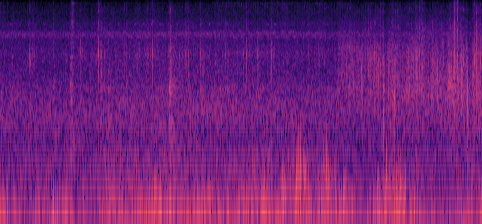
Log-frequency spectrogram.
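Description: Wind rumbling on the microphone while a bicycle rolls across wooden footbridge boards with scattered light clicks. About four seconds in the tyres reach a gravel path, and a crunching of gravel under the tyres joins the wind.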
